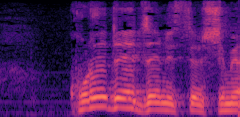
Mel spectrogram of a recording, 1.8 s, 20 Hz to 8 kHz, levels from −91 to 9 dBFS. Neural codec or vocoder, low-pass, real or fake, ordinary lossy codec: none; none; real; none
